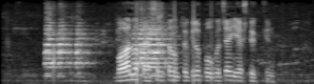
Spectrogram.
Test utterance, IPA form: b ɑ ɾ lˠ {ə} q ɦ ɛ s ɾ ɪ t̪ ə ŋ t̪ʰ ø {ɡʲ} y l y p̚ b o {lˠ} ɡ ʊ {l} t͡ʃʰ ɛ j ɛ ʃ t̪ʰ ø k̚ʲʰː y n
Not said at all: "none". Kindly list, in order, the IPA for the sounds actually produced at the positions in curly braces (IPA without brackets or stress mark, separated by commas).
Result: ə, kʲ, lˠ, none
